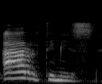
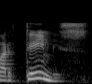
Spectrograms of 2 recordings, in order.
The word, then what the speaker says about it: Ártemis: Antíoco morre, ele vai morrer e ele faz uma expedição contra um santuário de Ártemis, ou Artemis, dependendo de como se fala, né?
